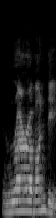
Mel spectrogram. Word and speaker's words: Raramundi: It begins with an R. Raramundi. Yes. Not a K. Do you smell what he's cooking? What Caramundi.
